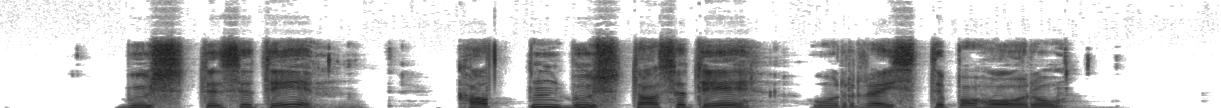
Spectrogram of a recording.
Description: buste se te - Numedalsmål (en-US)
